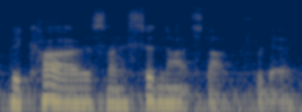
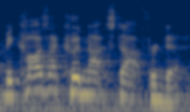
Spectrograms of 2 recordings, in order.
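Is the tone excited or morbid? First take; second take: morbid; excited. First: The line is read in a dark, gloomy tone. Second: The line is read in a bright, upbeat tone. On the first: The speaker calls it right. "I really should take a morbid tone with that" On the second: The speaker calls it wrong. "I shouldn't sound excited about the, the death thing"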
